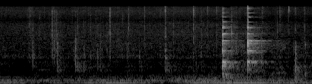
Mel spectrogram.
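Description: Egg frying in oil with onions, a steady close sizzle under stirring, with two sharper scrapes of the spatula near the end.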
